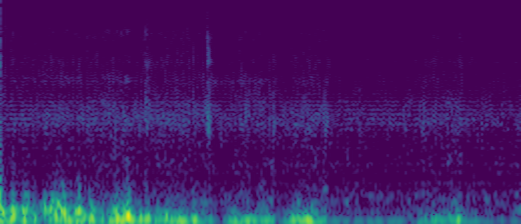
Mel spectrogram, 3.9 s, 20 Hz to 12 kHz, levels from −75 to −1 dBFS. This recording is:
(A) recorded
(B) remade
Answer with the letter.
B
